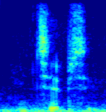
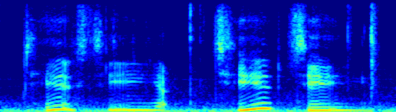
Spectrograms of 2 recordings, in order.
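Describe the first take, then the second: First: Said in the usual way. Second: High, soft, slow tipsy sing-song. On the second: Real, not acted. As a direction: croon it out like you're tipsy.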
